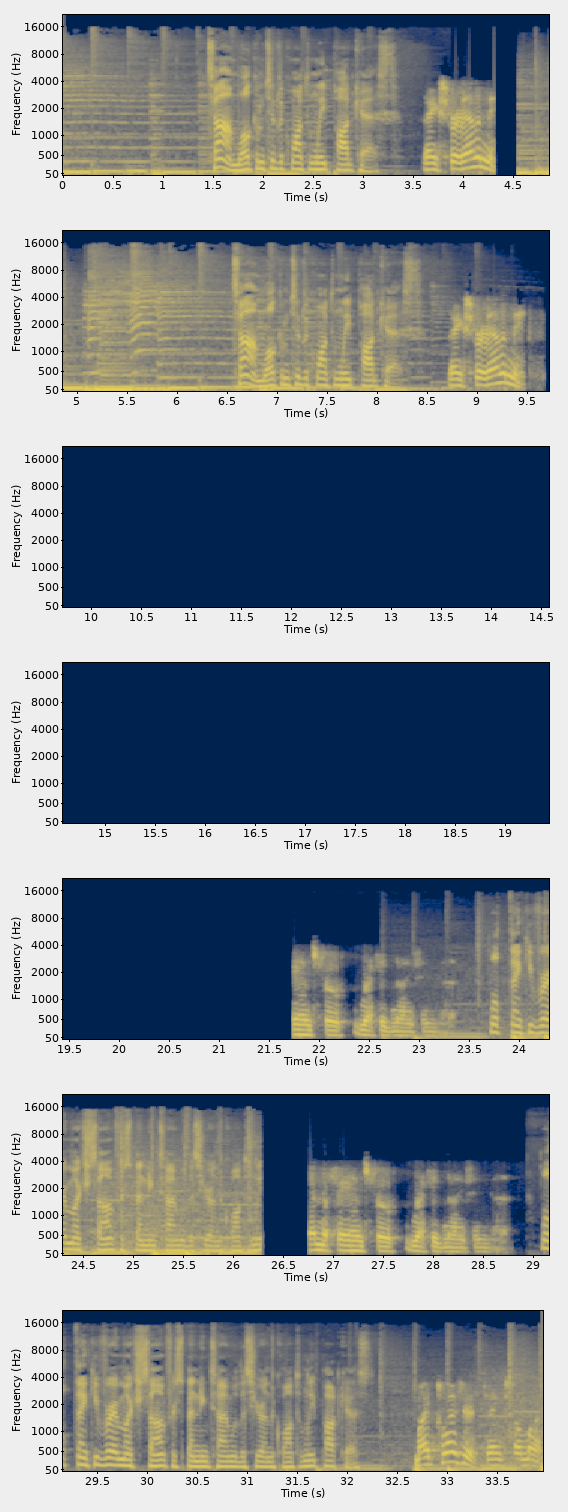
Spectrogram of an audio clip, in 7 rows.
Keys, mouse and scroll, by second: 2.8-4.1 drag, 4.1 space, 4.4 click, 4.4 space, 9.6 space, 9.7-12.9 drag, 14.3-16.4 drag, 19.9 click, 21.6 click, 21.6 space, 22.3-22.9 scroll down 5, 23.7 click, 24.3 click, 25.3 click, 26.2 space, 26.6 click, 26.7 space.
